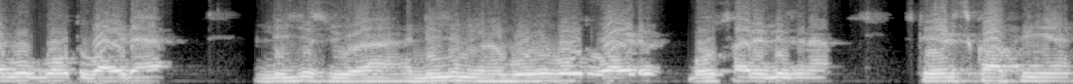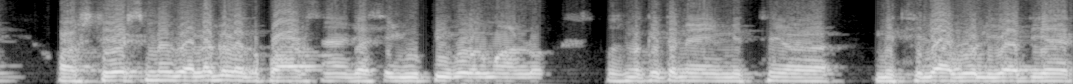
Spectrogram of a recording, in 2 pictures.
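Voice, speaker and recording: A man's voice: medium pitch, darkish tone, poor audio. Plain conversational male teacher. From India. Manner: conversational, repeats phrases, checks in with listeners. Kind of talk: explanatory lecture.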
